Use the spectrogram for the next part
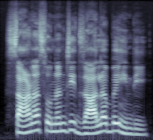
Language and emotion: Sindhi, neutral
